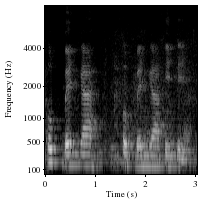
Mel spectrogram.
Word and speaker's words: Ubenga Piti: Tiếp Ubenga Piti, chữ này đọc là Ubenga Piti,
